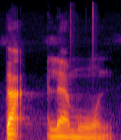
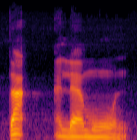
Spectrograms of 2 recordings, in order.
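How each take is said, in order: No difference in how they are said.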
